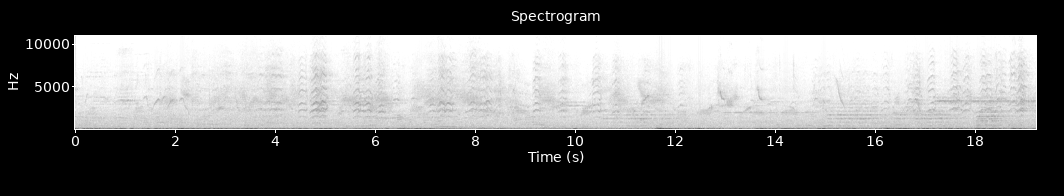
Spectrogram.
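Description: Several birds chirping and calling, with many short, quick notes overlapping and some held whistled notes in the second half. A low rumble runs underneath and swells at times.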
